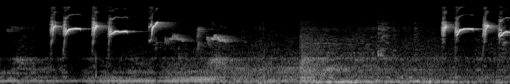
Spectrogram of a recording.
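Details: Sunbird (kolibri muncang) singing as a lure to provoke another bird; a run of sharp, high whistled notes each with a downward slur, then a pause and a second short series, faint background rumble.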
